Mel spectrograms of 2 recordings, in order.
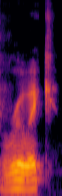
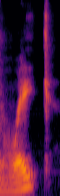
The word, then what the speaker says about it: Ruike: Looks like Ruike, but I've heard it's pronounced as Rake. So I'm going to go with Rake.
